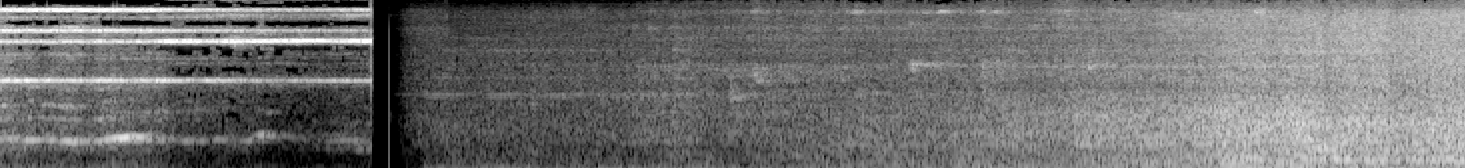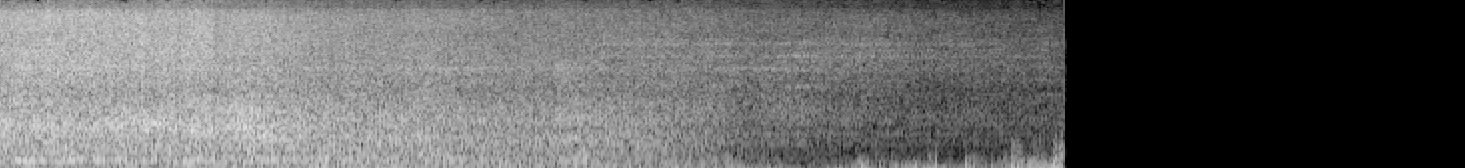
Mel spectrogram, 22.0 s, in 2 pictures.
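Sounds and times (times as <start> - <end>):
electric train wheels rumbling: 0.0 - 19.0.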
